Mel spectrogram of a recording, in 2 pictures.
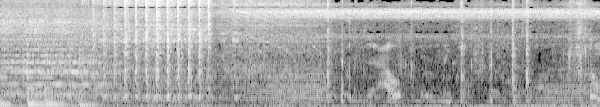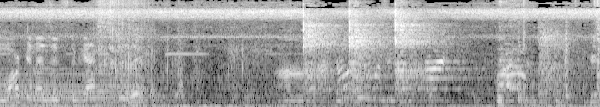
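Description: Electronic intro music for about two seconds, then cutting to an outdoor background of indistinct voices over a steady low rumble.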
